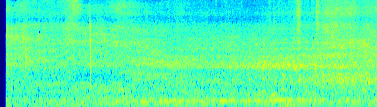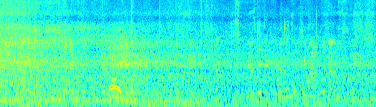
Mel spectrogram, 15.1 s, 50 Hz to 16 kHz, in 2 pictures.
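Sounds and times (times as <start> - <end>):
tyres on a wet road: 0.1 - 15.0
vehicle engines: 0.1 - 15.0.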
